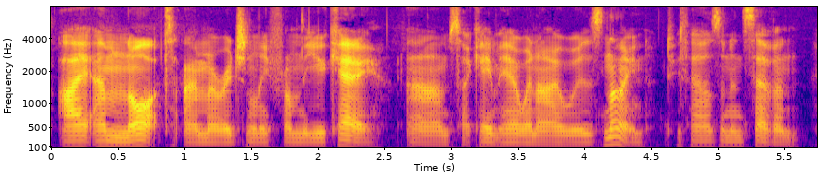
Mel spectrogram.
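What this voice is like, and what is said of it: Mixed English and Australian accent. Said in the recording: “my accent is just a strange hybrid between Australian and English ... anyone Australian would say that you're English immediately, but I'm sure your English family would say you sound Aussie ... Everyone says I sound Aussie.”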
